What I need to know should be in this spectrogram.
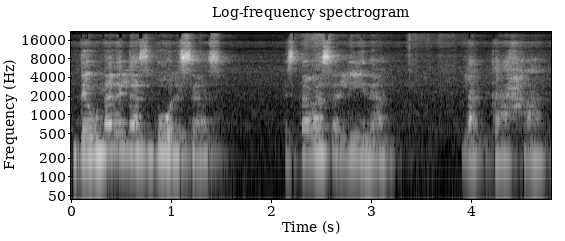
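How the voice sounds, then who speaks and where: A woman's mellow, medium-pitched voice stays steady and unhurried as she delivers a church sermon, retelling Bible stories and frequently checking in with her "brothers and sisters." The mic sits at a distance in the echoing hall.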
